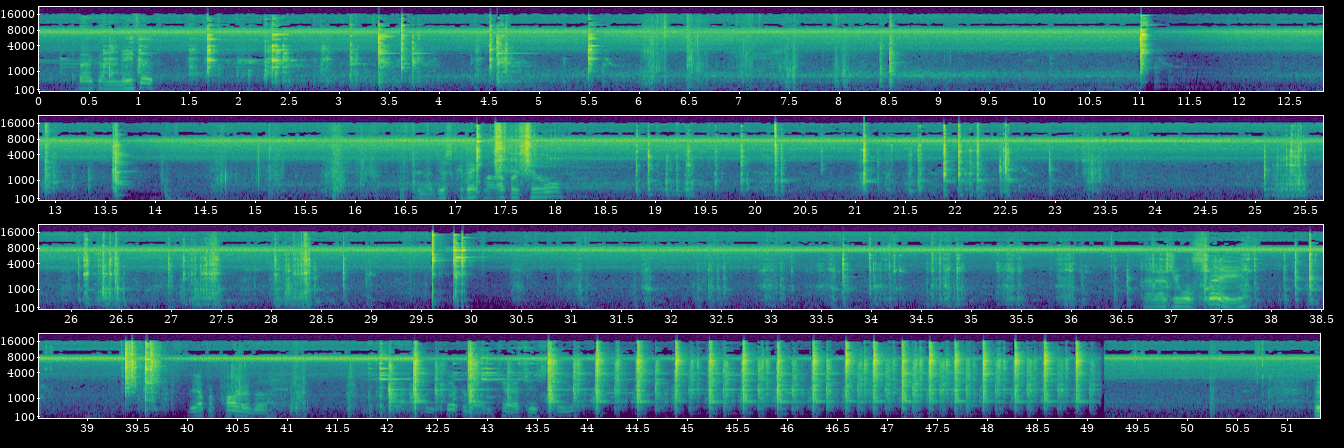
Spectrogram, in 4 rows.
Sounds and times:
Walk, footsteps: 6.0 - 8.2, 14.5 - 16.6, 39.8 - 41.9.

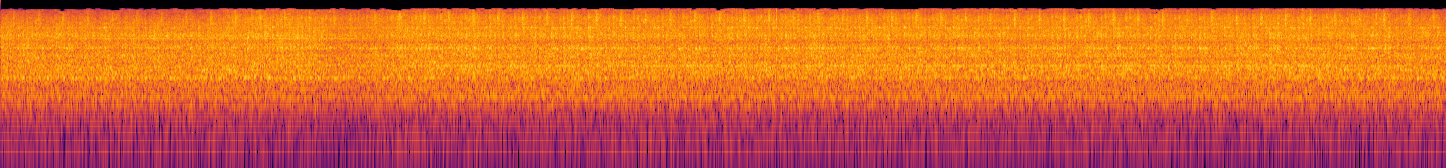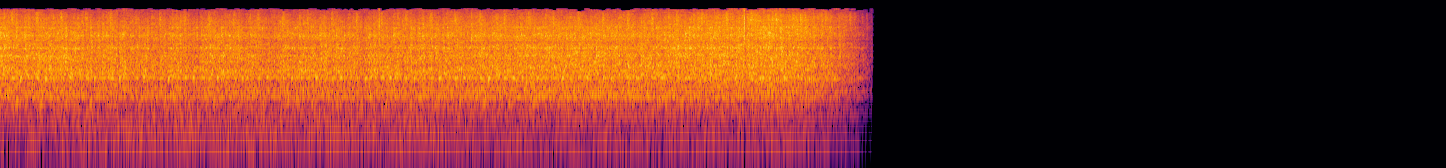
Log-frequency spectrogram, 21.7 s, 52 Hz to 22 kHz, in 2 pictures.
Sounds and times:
Truck: 0.0 - 17.4.

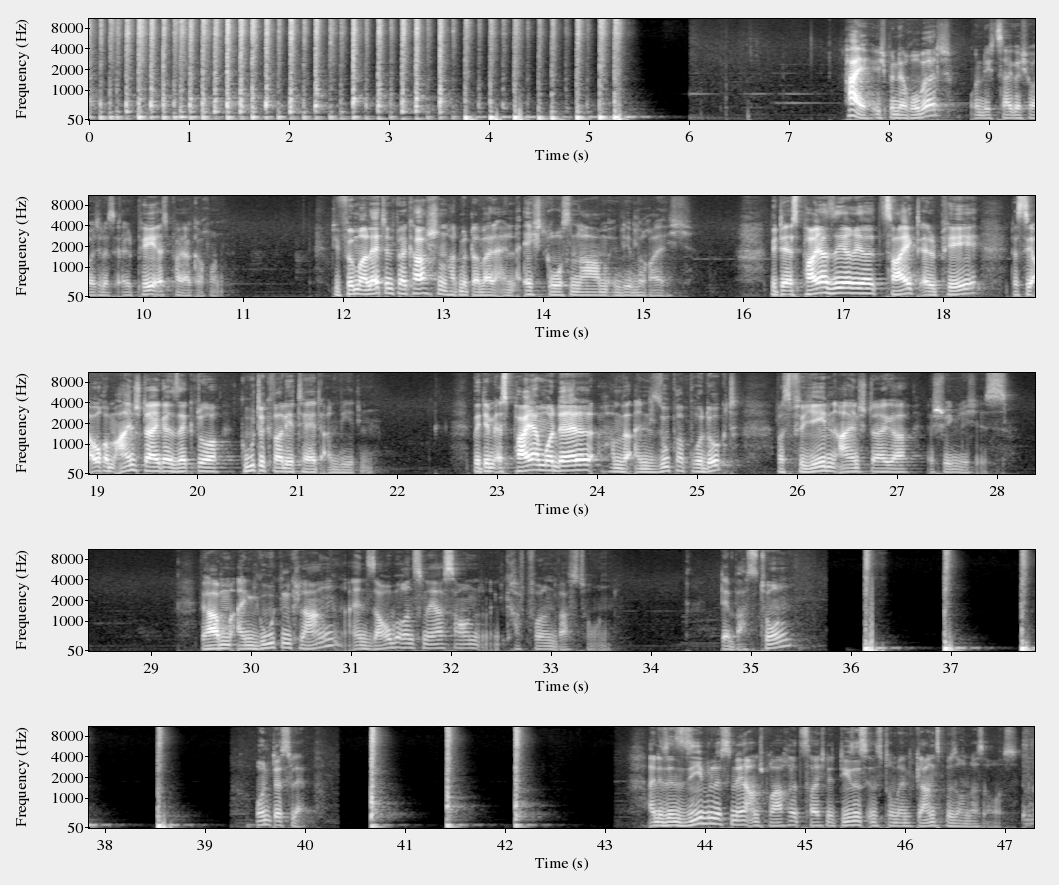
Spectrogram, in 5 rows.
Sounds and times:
Percussion: 0.0 - 5.6, 36.1 - 38.9, 40.6 - 42.5
Speech: 7.6 - 10.9, 11.9 - 15.5, 16.3 - 21.9, 22.8 - 28.2, 29.5 - 33.7, 34.7 - 35.6, 39.5 - 40.2, 43.4 - 47.2.

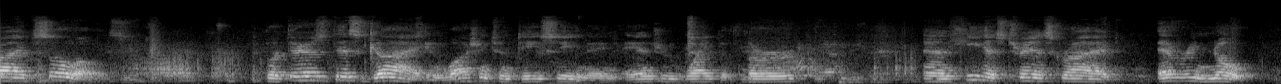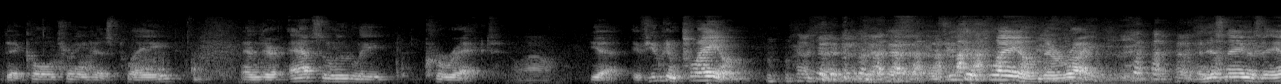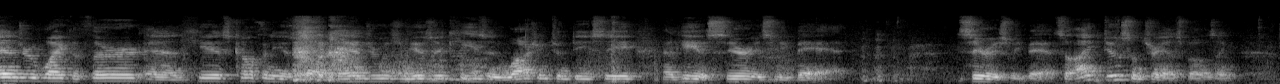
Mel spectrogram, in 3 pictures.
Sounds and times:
Speech: 0.0 - 14.6, 15.2 - 20.4, 21.9 - 23.9, 24.8 - 34.1, 35.2 - 38.0.

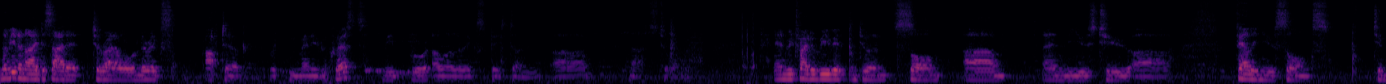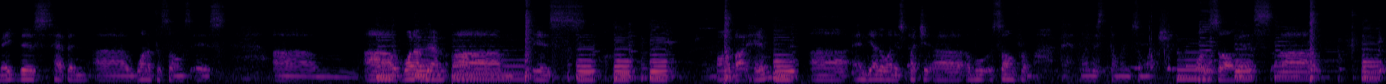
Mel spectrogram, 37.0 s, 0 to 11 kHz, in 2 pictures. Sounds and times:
Male speech, man speaking: 0.0 - 9.2, 10.3 - 15.6, 16.4 - 21.5, 22.1 - 26.4, 28.0 - 36.1
Music: 23.4 - 27.6, 28.6 - 29.1, 34.1 - 36.9.

